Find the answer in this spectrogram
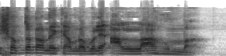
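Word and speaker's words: اللهم: শব্দটা অনেকে আমরা বলি আল্লাহুম্মা আল্লাহ শব্দ পড়ার নিয়ম হলো আল্লাহ শব্দের ডানদিকে যদি এরকম একটা জবর বসে যায় তখন আল্লাহ শব্দের লাম অক্ষরটাকে মোটে গোল করে ল মোটা হয় লুম্মা সল্লি আমরা এটাকে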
